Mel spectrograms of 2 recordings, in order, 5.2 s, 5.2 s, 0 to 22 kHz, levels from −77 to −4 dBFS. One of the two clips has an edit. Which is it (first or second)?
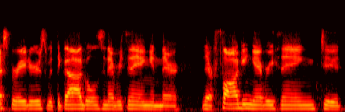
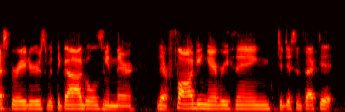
second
